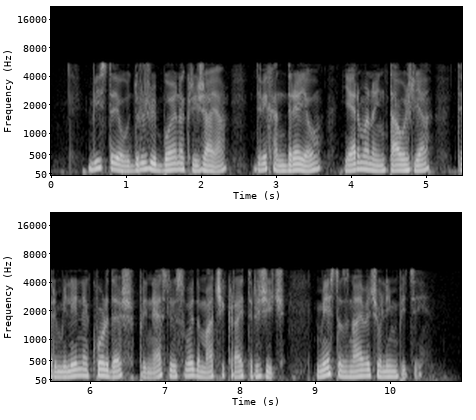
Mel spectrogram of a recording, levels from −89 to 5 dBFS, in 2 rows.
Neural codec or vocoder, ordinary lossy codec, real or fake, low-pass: none; none; real; 5.4 kHz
